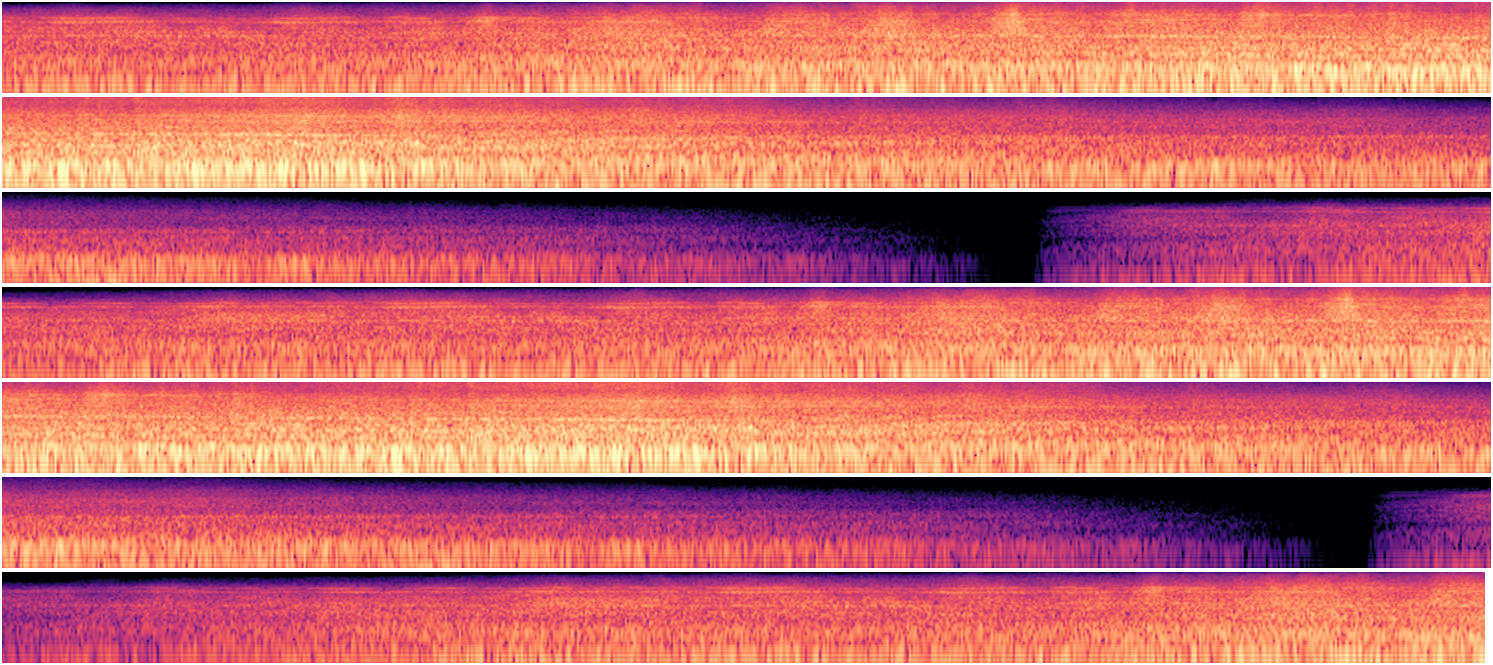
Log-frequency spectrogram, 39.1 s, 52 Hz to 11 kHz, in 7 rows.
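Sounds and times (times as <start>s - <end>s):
aircraft flying overhead: 0.0s - 14.2s, 15.3s - 32.3s, 33.2s - 39.0s.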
